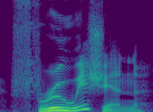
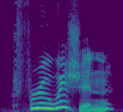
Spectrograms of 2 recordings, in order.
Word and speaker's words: fruition: So, it's got fruit at the beginning, but that is not at all how you pronounce this word. F r u ii t i o n fruition. Is that like intuition?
